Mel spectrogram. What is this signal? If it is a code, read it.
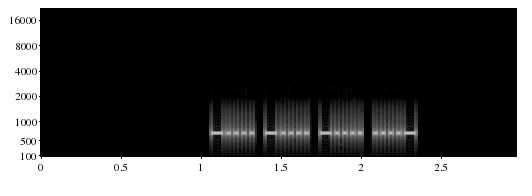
Morse code, heard as a keyed tone, about 50 wpm, 700 Hz. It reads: 6664
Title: Numbers - 4-Digit 50wpm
